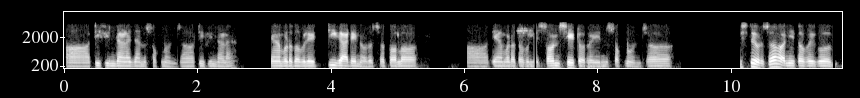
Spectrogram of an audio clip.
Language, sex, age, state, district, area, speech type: Nepali, male, 30-45, West Bengal, Kalimpong, rural, conversation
